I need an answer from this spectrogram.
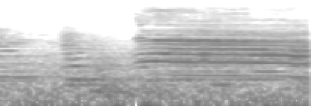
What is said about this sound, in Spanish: un grito estremecedor rompe el silencio. Parece provenir de pisos más abajo.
